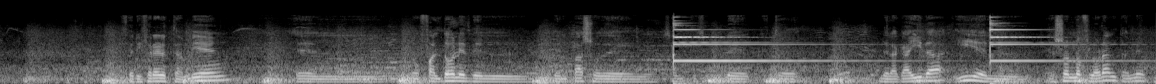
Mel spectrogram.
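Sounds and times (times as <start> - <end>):
indistinct voices murmuring: 0.0 - 11.5
speech: 1.3 - 8.1, 8.8 - 11.5
bell signalling to lower procession float: 6.7 - 11.5.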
